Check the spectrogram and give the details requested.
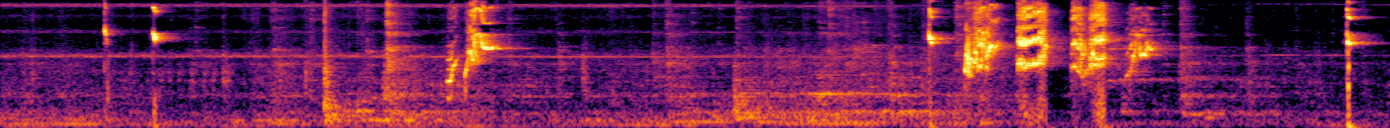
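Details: Green Fischer's lovebird with a pastel bird, nest-building, giving sharp high chirps in scattered bursts, some doubled and clustered closely near the end, with soft rustling and tapping between calls.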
